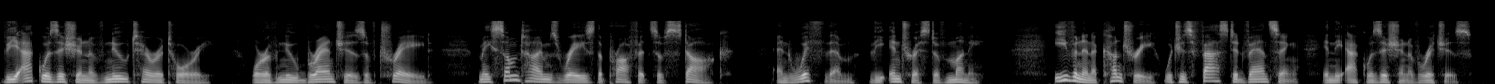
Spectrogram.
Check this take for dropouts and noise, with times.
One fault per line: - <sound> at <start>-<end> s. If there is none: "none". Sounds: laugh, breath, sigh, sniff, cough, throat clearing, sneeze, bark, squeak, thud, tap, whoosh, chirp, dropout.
none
